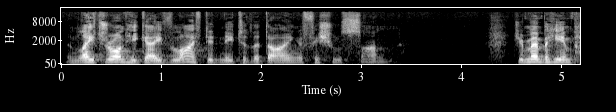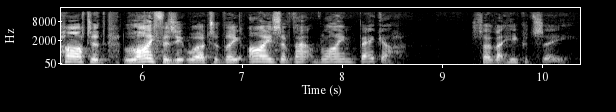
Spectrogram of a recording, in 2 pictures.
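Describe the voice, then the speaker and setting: Earnest preacher man, slightly high voice. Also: normal speed. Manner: earnest, asks the congregation direct questions; varies loudness widely, dropping to a near whisper for quoted verses. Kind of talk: sermon.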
